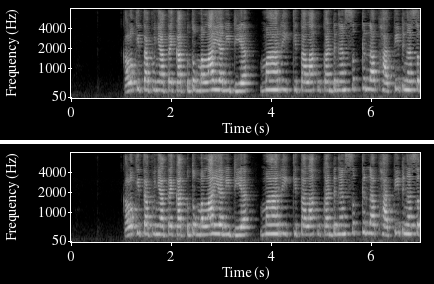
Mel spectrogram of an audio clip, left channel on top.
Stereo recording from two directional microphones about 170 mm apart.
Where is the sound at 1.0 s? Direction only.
25° right (ahead or behind).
